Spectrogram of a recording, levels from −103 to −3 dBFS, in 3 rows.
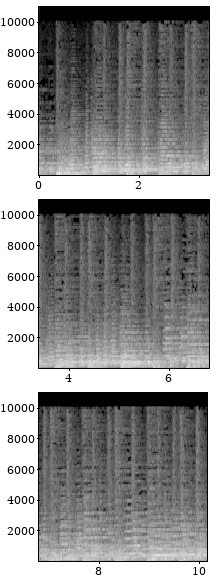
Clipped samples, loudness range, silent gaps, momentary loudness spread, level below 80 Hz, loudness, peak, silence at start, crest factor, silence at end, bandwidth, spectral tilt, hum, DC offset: under 0.1%; 1 LU; none; 4 LU; -34 dBFS; -22 LUFS; -4 dBFS; 0 s; 16 dB; 0 s; 10.5 kHz; -6.5 dB/octave; none; under 0.1%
